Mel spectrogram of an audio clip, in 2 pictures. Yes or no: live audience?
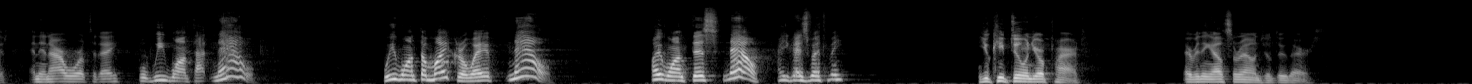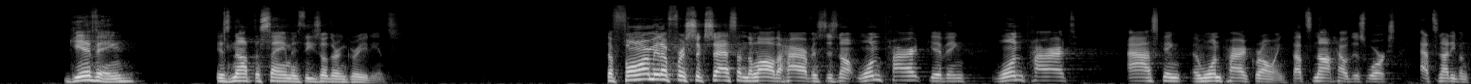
yes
